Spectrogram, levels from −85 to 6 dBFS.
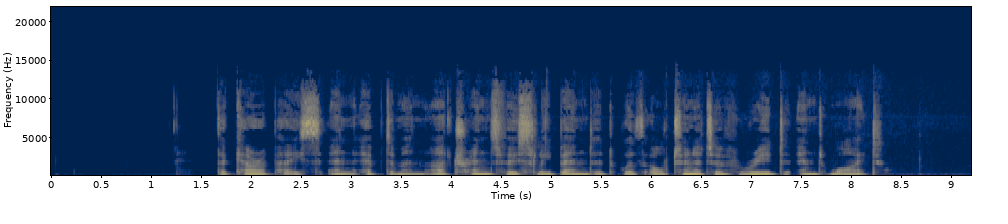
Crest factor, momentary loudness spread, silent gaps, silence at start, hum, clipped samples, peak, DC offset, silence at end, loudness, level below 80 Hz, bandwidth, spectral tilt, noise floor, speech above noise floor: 18 dB; 9 LU; none; 1.65 s; none; under 0.1%; -12 dBFS; under 0.1%; 0.9 s; -29 LUFS; -64 dBFS; 12.5 kHz; -4.5 dB/octave; -80 dBFS; 51 dB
